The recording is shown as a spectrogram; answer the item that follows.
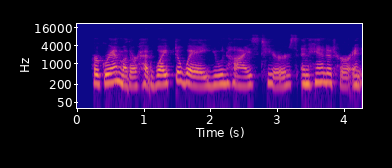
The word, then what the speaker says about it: Unhei: "Une?" the girl asked, scrunching up her face. Une," some kids chanted. No, Yunhai corrected. It's spelled Unhei. It's pronounced Yunhai.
